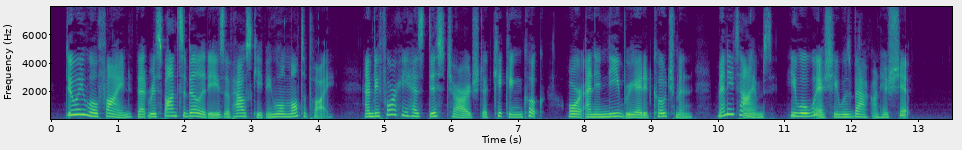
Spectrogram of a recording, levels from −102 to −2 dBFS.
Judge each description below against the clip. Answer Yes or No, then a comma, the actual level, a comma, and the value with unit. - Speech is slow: No, average, 145 wpm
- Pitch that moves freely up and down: No, average, 4.5 semitones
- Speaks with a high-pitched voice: Yes, high, 205 Hz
